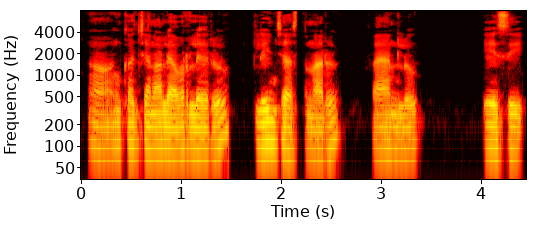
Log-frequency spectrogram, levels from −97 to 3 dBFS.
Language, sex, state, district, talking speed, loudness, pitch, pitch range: Telugu, male, Andhra Pradesh, Guntur, 120 wpm, -32 LUFS, 95 Hz, 90-105 Hz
